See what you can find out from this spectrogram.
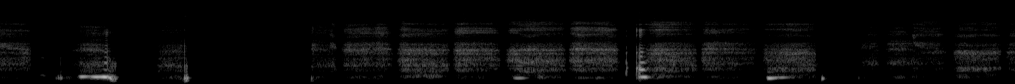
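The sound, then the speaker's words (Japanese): Heavy panting after physical exertion: a long run of harsh, breathy gasps and rapid breaths, mostly loud and steady, with a few brief pauses between bursts. “すっごいまだ心臓バクバクしてる。息切れも止まんないや。”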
